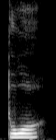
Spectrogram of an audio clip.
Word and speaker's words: 多: Bacanya tuo, tuo, te ya, ini te, tulisan te, ada u, ada o, tuo, tuo, tuo, 我要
